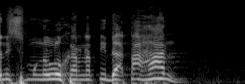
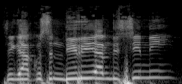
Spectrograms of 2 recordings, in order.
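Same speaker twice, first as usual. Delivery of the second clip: raised, pleading cry; calling out to God; 7 semitones higher, 4 dB louder than usual. Acted. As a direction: call out, louder and higher at the end. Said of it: "dengan berseru".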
